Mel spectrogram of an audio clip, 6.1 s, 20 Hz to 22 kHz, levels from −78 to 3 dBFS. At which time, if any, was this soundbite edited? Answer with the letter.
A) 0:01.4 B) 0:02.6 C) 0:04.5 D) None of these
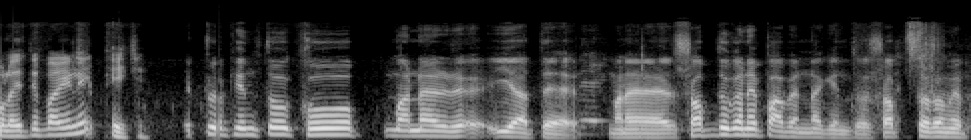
A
